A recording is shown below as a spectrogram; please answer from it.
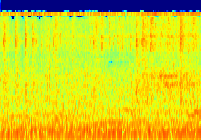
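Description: Shopping cart rolling across a hard store floor, its wheels giving a steady rumbling rattle under a constant low hum.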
